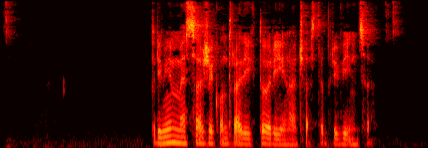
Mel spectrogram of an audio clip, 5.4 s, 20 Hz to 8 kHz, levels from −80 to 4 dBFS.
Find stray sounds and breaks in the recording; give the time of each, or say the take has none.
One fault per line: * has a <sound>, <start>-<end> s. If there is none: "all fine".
all fine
